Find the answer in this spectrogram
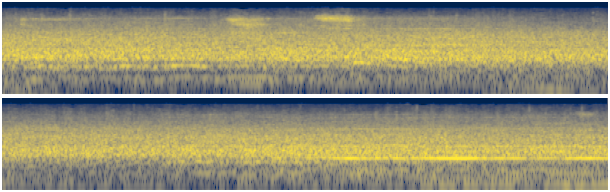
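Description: Stadium crowd cheering a touchdown: a steady, even wash of many voices.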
